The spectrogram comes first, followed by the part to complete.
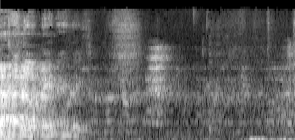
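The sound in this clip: A grandfather's sneeze in a comedy film scene: one loud, breathy burst at the start that drops away into quieter, murmuring sound.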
